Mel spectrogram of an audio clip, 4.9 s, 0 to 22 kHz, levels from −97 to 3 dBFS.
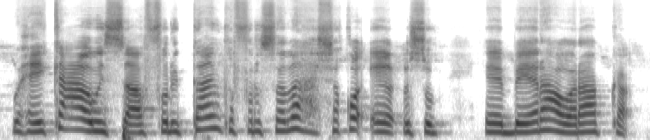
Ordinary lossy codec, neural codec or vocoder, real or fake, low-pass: none; codec, 44.1 kHz, 7.8 kbps, Pupu-Codec; fake; none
